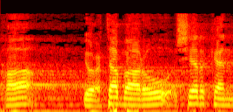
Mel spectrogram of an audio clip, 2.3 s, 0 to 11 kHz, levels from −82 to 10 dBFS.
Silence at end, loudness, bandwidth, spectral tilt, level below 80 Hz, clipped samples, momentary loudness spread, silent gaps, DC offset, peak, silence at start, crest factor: 0 s; -11 LUFS; 8 kHz; -5.5 dB/octave; -36 dBFS; under 0.1%; 9 LU; none; under 0.1%; 0 dBFS; 0 s; 10 dB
